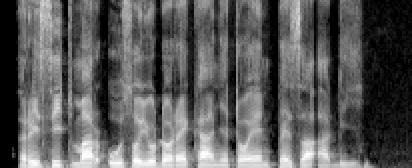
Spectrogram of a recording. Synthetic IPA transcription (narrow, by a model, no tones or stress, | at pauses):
ɾisitmarusɔjʊdɔɾɛkaɲɛtɔɛnpɛsaʔadi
